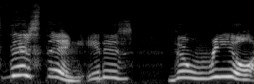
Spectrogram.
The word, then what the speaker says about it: Ryl: thing it is the real I'm gonna say that that's how that's pronounced r y l the real Co t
